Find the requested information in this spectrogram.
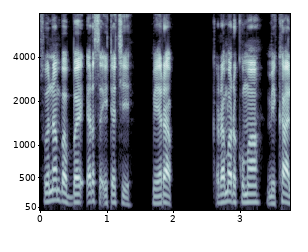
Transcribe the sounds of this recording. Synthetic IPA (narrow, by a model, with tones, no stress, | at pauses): suː˦nɐ˦mbɐ˨bːɐ˦jjɐ˦rsa˨ʔɪ˦ta˦t͡ʃeː˨ | mɛ˨ɾɐ˦˨b̚ | kʼɐ˨ɽɐ˦mɐ˦rkʷʊ˦ma˦mɪ˨ka˦˨l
